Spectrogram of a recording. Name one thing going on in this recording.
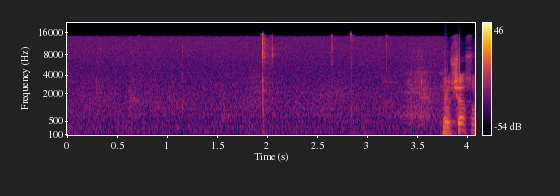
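A man types on a laptop keyboard.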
